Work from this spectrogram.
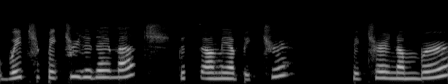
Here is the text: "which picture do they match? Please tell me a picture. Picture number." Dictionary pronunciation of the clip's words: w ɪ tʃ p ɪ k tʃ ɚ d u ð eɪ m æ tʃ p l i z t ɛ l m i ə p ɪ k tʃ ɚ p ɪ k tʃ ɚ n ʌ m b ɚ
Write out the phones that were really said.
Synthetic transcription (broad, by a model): w ɪ tʃ p ɪ k tʃ ɚ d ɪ ð eɪ m æ tʃ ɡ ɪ t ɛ l m i ə p ɪ k tʃ ɚ p ɪ k tʃ ɚ n ʌ m b ɚ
